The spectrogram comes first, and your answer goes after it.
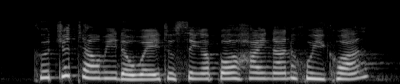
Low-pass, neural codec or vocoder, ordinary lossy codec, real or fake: none; codec, 16 kHz, 16 kbps, FreqCodec, larger model; none; fake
